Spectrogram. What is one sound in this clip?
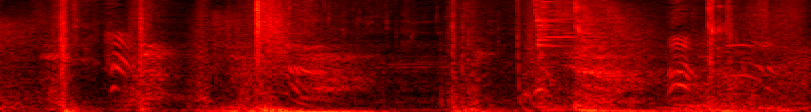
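A magical blast whooshes and bursts.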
